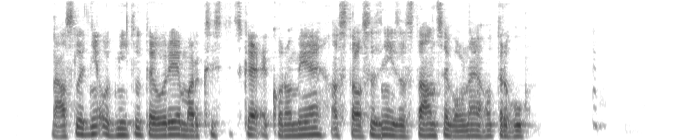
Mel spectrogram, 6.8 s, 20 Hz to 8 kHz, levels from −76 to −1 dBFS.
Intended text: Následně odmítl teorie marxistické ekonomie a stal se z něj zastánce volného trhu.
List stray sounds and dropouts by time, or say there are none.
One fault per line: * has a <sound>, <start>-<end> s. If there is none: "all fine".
* has a laugh, 5.9-6.1 s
